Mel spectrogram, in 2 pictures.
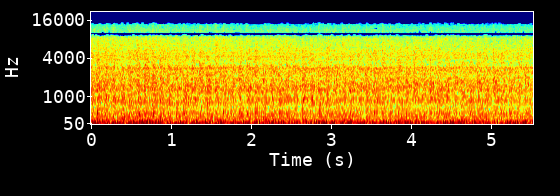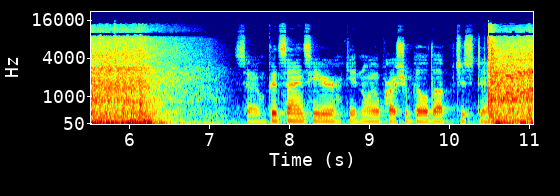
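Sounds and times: engine cranking without firing: 0:10.5 - 0:11.0.

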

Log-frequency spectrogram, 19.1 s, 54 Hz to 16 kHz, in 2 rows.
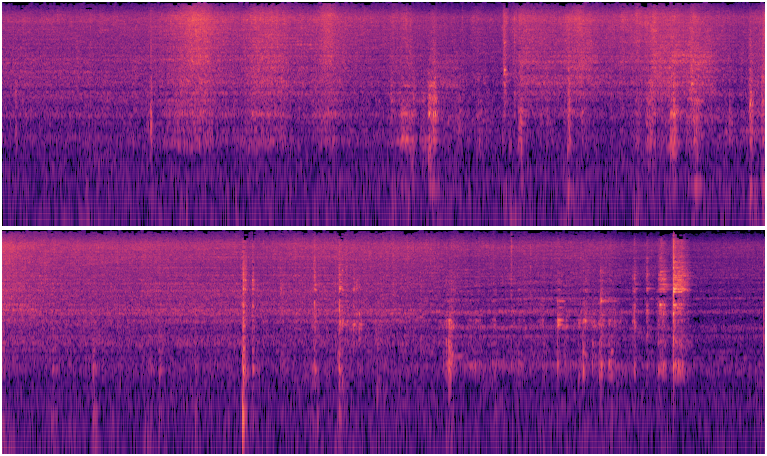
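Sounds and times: burger patty sizzling: 0:00.0 - 0:19.0
metal lid clanking on pot: 0:04.8 - 0:07.3, 0:07.9 - 0:18.2
spatula scraping metal pot: 0:04.8 - 0:10.8, 0:15.0 - 0:18.2.

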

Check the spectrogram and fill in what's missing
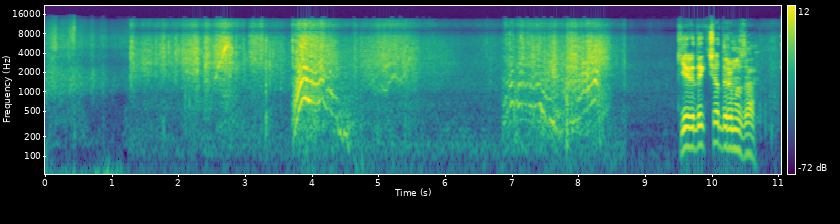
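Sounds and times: tent zipper being pulled: 0:01.3 - 0:05.8, 0:06.8 - 0:08.7.

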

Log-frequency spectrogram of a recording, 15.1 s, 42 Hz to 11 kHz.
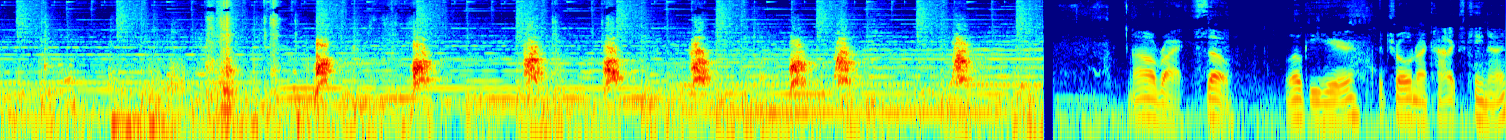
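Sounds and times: background music with held notes: 0:00.0 - 0:10.5
dog barking: 0:03.1 - 0:04.5, 0:05.2 - 0:08.8, 0:09.4 - 0:10.0.

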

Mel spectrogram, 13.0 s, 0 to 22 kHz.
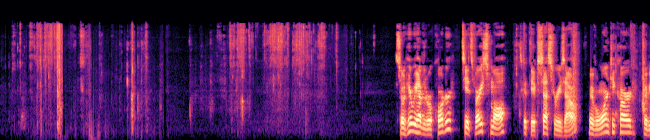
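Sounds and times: wrapping peeled off crinkling: 0:00.1 - 0:03.0, 0:04.2 - 0:07.2.

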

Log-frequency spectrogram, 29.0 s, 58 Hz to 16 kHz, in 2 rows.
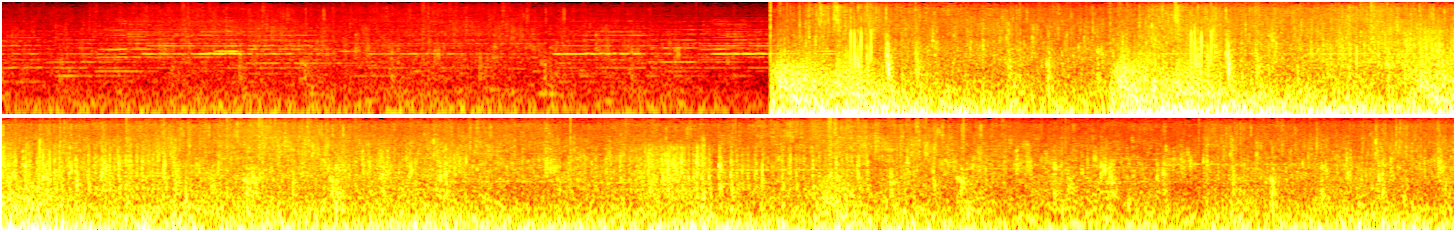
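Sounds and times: deep rumble: 0:07.7 - 0:29.0
falling wooden planks clattering: 0:07.7 - 0:29.0.

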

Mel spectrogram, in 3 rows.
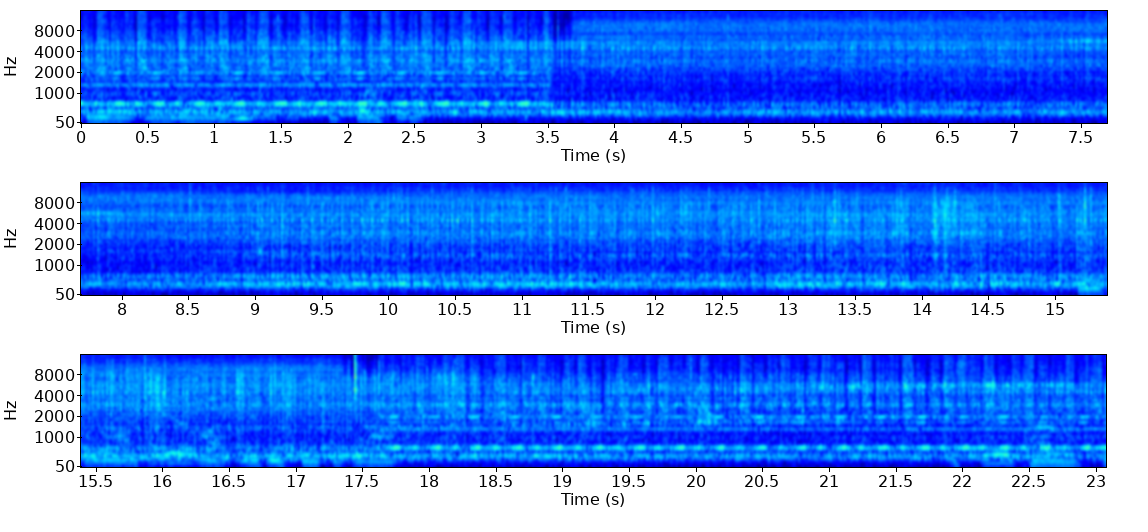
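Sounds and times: high-pitched tone: 0:00.0 - 0:03.6, 0:15.2 - 0:23.0
pumps humming: 0:00.0 - 0:23.0.

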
